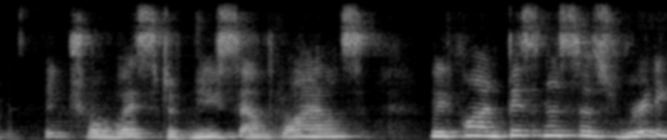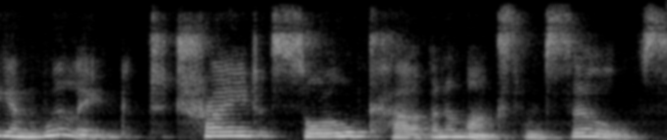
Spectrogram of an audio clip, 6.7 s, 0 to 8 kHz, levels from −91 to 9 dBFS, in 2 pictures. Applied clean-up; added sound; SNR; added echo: neural mask model DeepFilterNet 3.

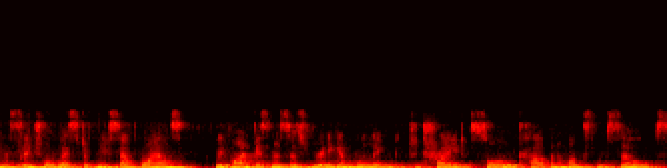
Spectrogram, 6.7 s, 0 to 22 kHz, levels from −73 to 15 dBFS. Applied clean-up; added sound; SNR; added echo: neural separator model SepFormer DNS4.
